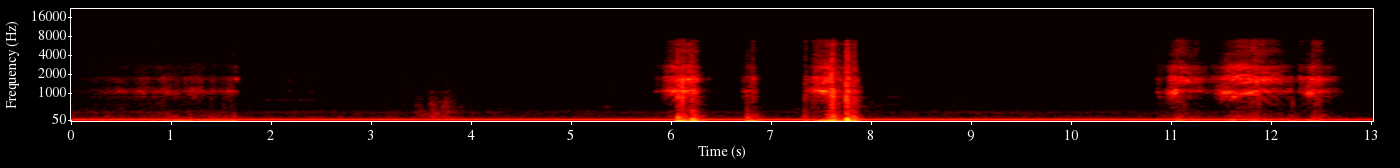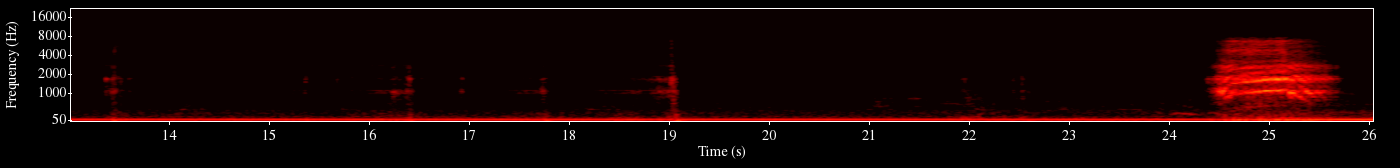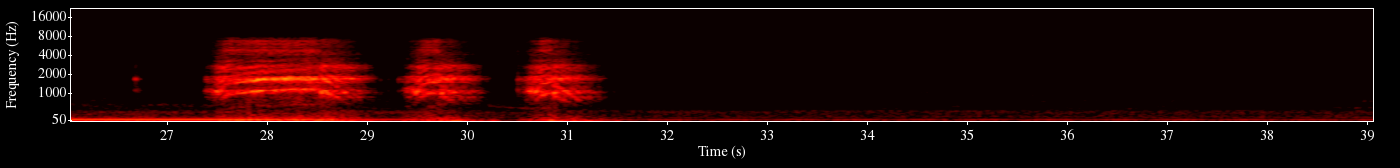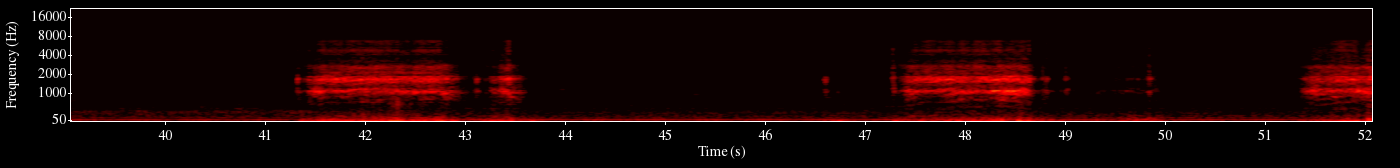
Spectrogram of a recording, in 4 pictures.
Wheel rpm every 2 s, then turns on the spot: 10, 0, 10, 10, 0, 30, 0, 0, 10, 0, 0, 20, 20, 80, 30, 10, 0, 0, 0, 0, 40, 10, 0, 30, 10, 30.
0-2 48-50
